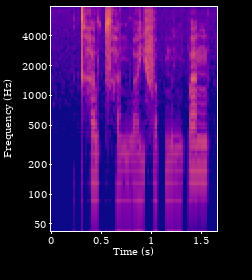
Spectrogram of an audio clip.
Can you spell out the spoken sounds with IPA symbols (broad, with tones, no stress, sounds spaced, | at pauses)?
kʰ ɐ˥ w t͡sʰ ɐ˨ n w ɐ˨˥ j f ɐ˨˥ p̚ m ɪ˨˥ ŋ p ɐ˥ ŋ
